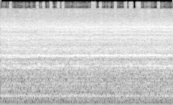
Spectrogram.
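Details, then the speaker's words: Lathe power feed motor during a turning cut: steady high whine with fixed tones over an even hum; the feed motor itself is loud; owner plans to replace it with a NEMA stepper motor and driver. "it probably makes about the same amount of noise as the drivetrain in the headstock if I were to have that connected. So yeah, for some reason it comes out very loud on camera."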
